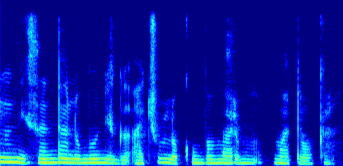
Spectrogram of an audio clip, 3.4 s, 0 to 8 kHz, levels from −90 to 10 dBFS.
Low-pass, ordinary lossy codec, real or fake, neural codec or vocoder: 7.2 kHz; Opus, 64 kbps; fake; autoencoder, 22.05 kHz, a latent of 192 numbers a frame, VITS, trained on one speaker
